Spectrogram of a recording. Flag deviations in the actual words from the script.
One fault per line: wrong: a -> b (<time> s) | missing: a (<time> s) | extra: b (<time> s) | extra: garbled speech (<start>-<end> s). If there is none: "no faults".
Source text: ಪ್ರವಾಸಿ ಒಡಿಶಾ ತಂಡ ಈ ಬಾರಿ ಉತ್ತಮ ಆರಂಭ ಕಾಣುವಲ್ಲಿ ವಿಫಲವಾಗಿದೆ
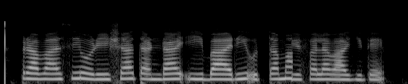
missing: ಆರಂಭ ಕಾಣುವಲ್ಲಿ (2.9 s)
